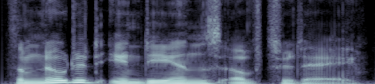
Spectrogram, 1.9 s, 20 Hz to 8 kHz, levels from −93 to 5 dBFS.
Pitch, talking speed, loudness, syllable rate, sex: 120 Hz, 190 wpm, -16 LUFS, 4.6 syllables/s, male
